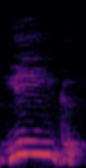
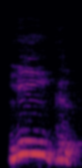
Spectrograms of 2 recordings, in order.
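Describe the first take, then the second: The two takes are said the same way.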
